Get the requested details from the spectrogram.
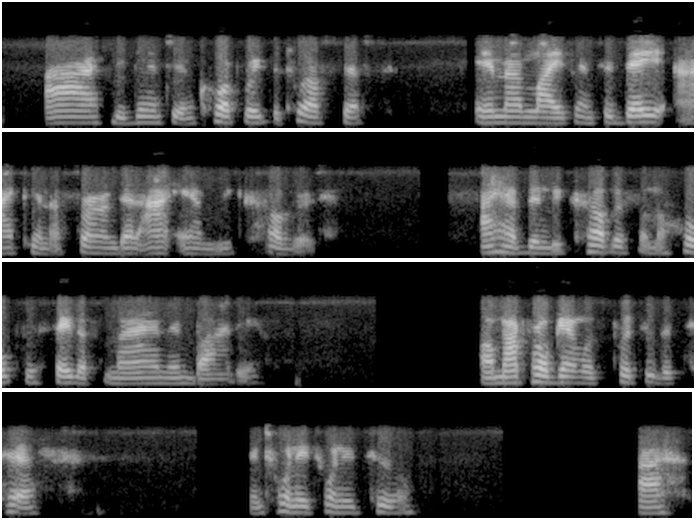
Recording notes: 100 Pounders Phone Meeting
